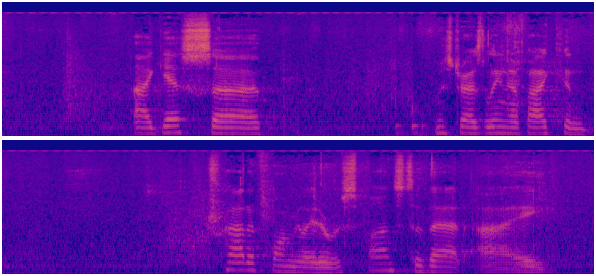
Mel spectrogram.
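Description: An older woman speaks calmly into a microphone.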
